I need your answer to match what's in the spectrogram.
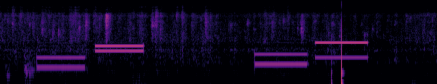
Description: Aircraft SELCAL, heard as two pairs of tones, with the noise of a restroom. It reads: AG-LQ CJ-GS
